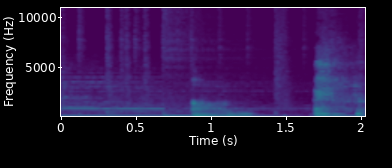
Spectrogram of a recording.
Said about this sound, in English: sorry, coughing.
